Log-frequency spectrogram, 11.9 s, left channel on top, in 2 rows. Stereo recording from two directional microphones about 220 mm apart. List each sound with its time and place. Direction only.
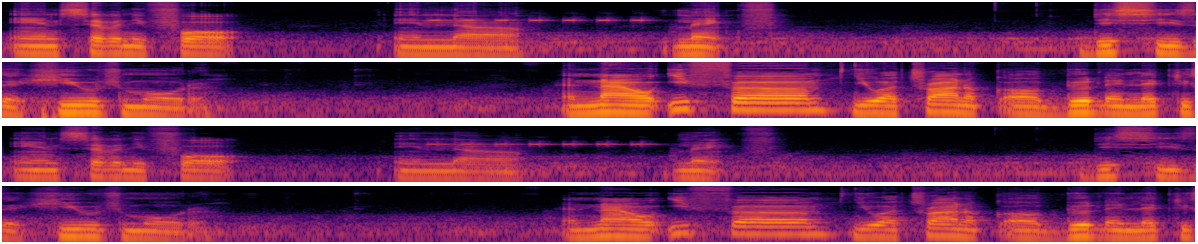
0.0 s speech: 20° left (ahead or behind)
5.4 s speech: 35° left (ahead or behind)
8.7 s speech: 35° left (ahead or behind); by 11.9 s 15° left (ahead or behind)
